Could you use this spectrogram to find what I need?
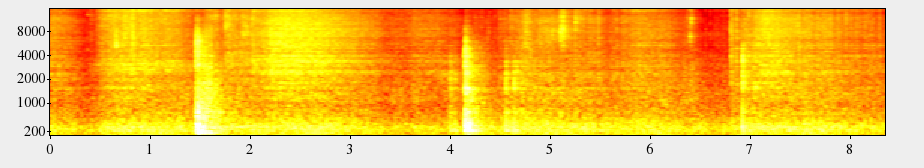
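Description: Fingers squish and crackle through a soft bead-filled slime.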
